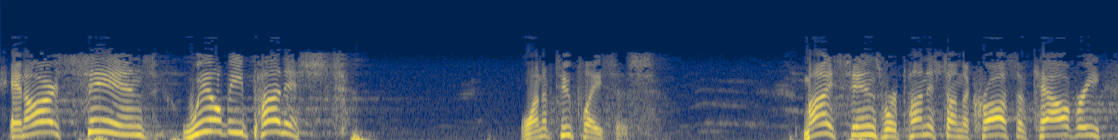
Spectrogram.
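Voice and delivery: fiery sermon climax; preaching at full force. Acted. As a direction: build it up and preach hard.

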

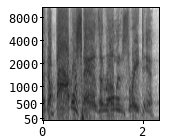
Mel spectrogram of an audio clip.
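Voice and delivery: high, loud pulpit shout; preacher shouting scripture at the bartender; preaching shout. Retold or imitated. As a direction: slam it down like scripture in a bar. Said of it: "He said".

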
